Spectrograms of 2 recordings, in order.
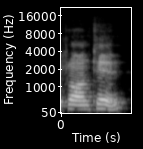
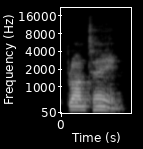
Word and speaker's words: plantain: So all you that want to say plantin, it's plantain.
